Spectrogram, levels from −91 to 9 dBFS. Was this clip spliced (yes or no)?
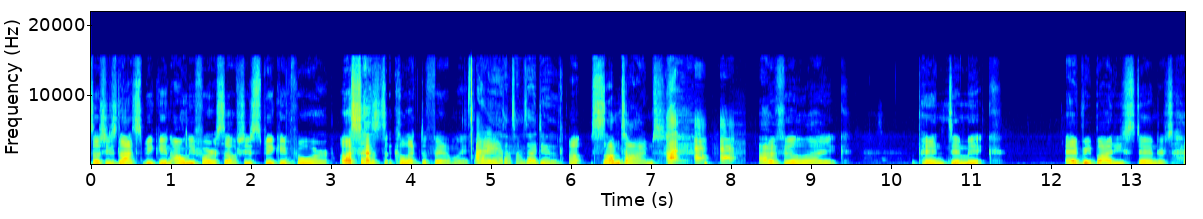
yes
